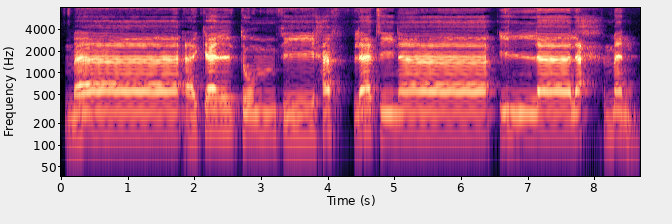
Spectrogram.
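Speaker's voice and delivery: slow tajwid recitation stretching the long vowel in akaltum; slow Quran recitation. Shown as a demonstration. Teacher demonstrates the four-beat madd to students, recited slowly. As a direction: chant Ma akaltum fi haflatina slowly, holding each madd. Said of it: "Donc là, vous aurez droit".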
